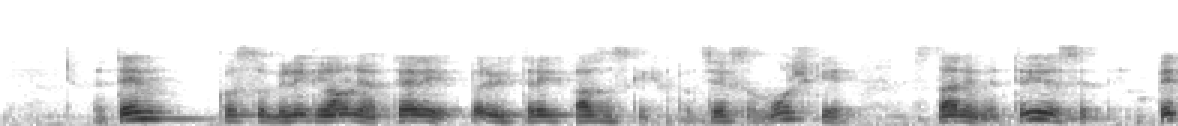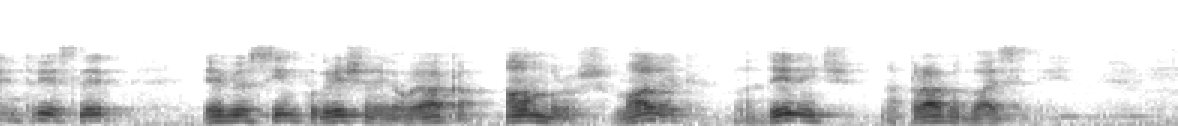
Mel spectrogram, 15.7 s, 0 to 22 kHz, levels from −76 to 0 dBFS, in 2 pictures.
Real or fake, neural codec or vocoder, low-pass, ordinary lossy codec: fake; codec, 16 kHz, 8 kbps, FreqCodec, smaller model; 5.4 kHz; none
